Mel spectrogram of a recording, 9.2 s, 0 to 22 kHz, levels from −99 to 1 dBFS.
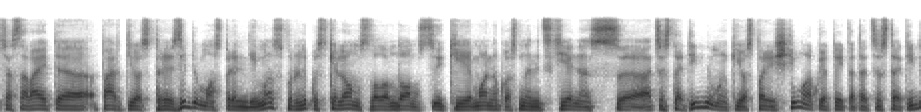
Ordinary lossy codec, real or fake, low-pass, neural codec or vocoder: Opus, 64 kbps; fake; 10.8 kHz; autoencoder, 48 kHz, 32 numbers a frame, DAC-VAE, trained on Japanese speech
